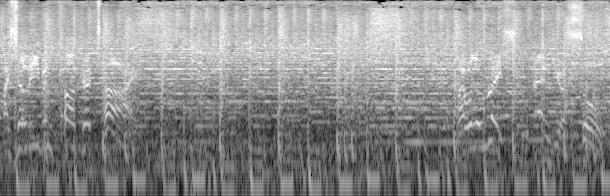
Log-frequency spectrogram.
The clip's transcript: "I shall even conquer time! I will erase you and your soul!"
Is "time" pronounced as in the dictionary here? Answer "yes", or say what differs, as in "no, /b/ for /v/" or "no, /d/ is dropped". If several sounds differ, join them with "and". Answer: no, /m/ is dropped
